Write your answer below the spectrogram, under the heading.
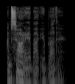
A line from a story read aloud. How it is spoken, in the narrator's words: said softly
